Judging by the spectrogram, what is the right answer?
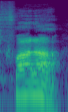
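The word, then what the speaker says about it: פרה: The Minhachai writes right away that the word para in this case is rafeh. It's pronounced fara with no dagesh.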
